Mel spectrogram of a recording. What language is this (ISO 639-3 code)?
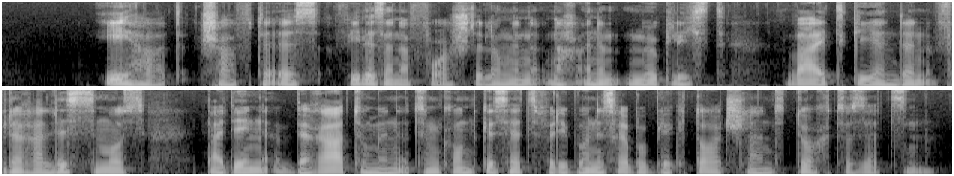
deu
